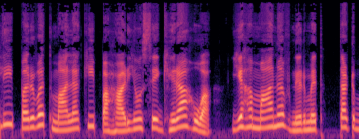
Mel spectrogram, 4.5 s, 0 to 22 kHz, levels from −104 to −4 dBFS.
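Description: No technical faults are audible.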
